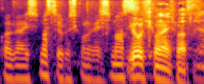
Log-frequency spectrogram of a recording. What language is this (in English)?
Japanese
